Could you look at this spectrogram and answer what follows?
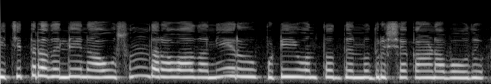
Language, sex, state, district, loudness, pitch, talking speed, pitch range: Kannada, female, Karnataka, Koppal, -12 LUFS, 330 Hz, 85 wpm, 320-350 Hz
